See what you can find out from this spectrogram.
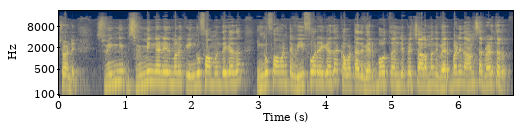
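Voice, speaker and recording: Fast-talking male teacher. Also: sits high, steady tone. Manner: asks questions and answers them himself, frequent "okay?" and "right?"; addresses students fondly as "nanna". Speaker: English teacher. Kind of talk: exam-prep grammar lesson.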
